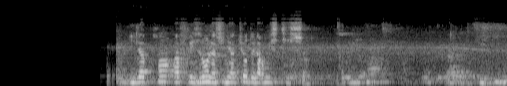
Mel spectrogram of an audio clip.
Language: French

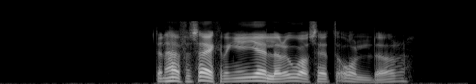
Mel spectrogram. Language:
Swedish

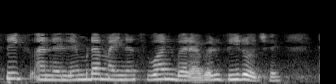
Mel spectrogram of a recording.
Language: Gujarati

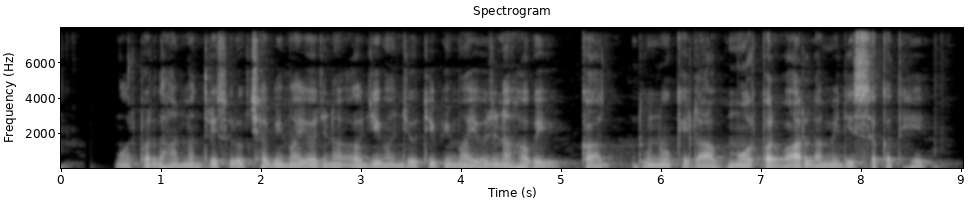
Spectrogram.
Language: Chhattisgarhi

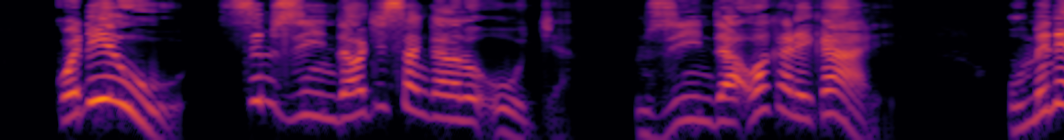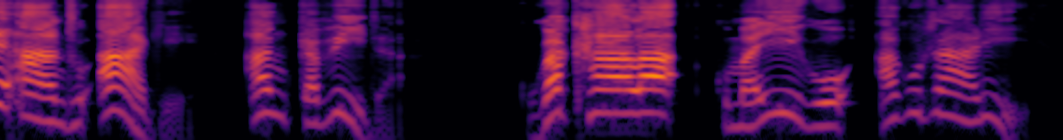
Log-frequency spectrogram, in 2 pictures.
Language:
Nyanja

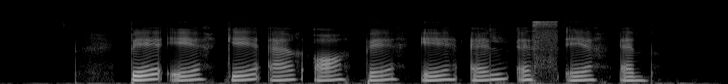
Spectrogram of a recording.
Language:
Norwegian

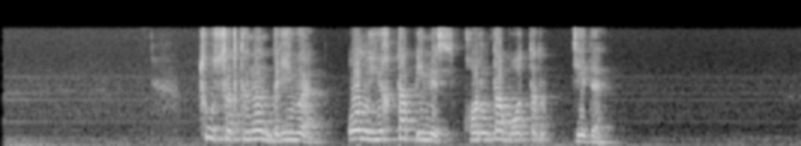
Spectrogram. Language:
Kazakh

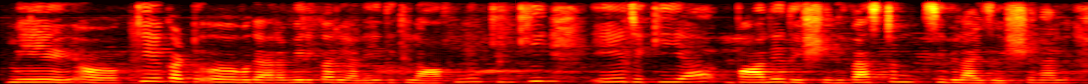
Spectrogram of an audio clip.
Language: Dogri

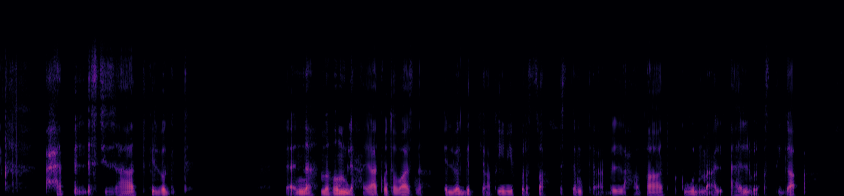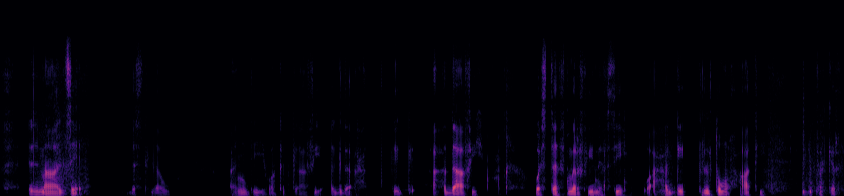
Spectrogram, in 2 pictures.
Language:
Omani Arabic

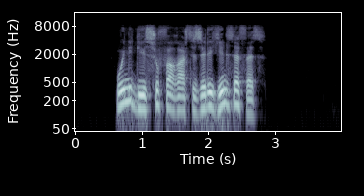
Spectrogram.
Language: Kabyle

